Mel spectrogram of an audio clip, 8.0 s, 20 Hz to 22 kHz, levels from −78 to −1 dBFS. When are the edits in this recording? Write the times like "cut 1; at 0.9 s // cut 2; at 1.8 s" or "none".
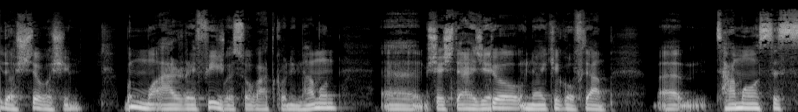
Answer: cut 1; at 1.3 s // cut 2; at 2.2 s // cut 3; at 4.9 s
